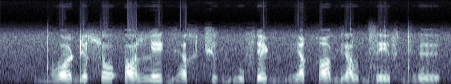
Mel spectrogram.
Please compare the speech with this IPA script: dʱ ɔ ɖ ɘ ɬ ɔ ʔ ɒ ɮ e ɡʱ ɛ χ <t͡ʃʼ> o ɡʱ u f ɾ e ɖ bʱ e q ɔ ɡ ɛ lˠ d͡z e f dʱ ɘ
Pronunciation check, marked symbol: incorrect: t͡ʃ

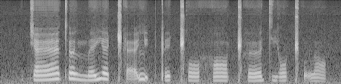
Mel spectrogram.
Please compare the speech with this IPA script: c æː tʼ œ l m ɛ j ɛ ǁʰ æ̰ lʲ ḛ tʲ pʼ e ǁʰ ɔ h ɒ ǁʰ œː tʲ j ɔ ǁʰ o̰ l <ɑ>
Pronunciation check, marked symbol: incorrect: ɒ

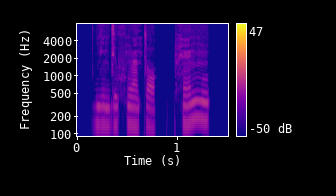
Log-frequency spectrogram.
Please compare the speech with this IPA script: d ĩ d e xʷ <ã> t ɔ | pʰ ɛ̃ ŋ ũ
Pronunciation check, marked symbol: correct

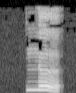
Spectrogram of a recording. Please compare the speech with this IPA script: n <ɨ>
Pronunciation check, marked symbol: incorrect: ə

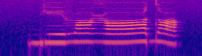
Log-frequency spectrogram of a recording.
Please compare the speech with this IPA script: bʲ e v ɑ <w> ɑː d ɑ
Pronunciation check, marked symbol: incorrect: ɣ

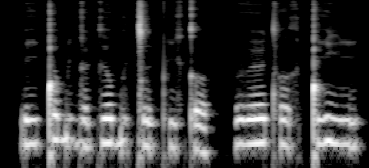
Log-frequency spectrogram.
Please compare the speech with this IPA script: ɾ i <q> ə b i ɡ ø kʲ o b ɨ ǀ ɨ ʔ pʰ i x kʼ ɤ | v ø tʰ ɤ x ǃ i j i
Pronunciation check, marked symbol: incorrect: ǃ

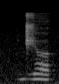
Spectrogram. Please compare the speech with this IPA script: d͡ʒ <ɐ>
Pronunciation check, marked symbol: correct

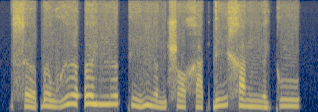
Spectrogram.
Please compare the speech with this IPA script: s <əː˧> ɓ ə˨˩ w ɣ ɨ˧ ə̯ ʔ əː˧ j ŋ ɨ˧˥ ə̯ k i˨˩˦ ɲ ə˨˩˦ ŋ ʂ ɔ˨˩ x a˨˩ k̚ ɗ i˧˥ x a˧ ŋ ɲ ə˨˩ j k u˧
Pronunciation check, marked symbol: incorrect: əː˨˩˨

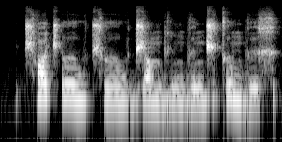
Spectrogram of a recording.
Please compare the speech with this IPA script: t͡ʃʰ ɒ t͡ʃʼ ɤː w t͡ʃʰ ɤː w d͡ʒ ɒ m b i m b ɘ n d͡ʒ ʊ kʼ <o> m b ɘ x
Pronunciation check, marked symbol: incorrect: ɤ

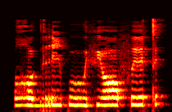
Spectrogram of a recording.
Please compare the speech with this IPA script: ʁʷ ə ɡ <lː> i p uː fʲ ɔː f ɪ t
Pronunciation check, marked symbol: incorrect: r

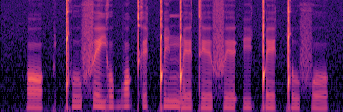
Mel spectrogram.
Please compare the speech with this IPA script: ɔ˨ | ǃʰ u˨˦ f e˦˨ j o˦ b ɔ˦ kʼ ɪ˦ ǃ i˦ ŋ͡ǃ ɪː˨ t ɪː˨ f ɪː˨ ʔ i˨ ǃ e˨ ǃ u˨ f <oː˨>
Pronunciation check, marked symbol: incorrect: o˨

